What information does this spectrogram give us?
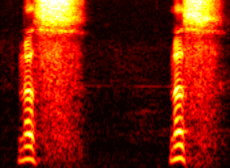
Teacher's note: জিব্বা নিচে দাঁতে চাপ দিয়ে শক্ত হবে, সফির হরফ বাতাস বের হবে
